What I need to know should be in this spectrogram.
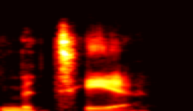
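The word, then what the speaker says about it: Matija: He pronounces it as Matia, just saying now.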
